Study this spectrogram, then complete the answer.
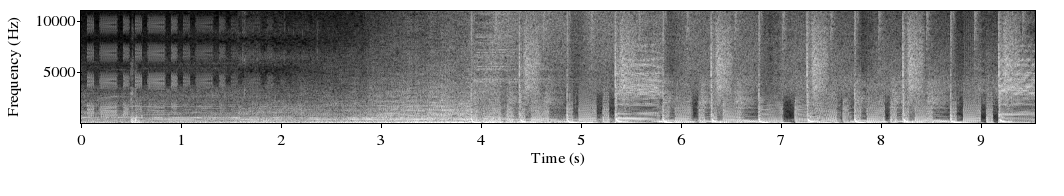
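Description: A compact SUV, one of a Honda CR-V, Mazda CX-5 or Ford Kuga, drives on the road with loud, steady engine and road noise and repeated sharp thumps and rattles over the surface.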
